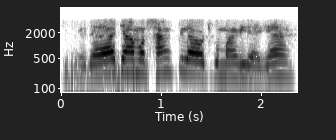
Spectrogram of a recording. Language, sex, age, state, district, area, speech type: Odia, male, 45-60, Odisha, Nabarangpur, rural, conversation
